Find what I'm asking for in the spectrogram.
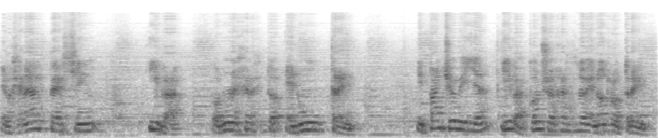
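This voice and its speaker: An older man with an accent from Spain, a film director telling casual anecdotes in an interview, halting as he searches for words. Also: fairly high pitch, expressive. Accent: Spanish, from Spain. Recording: roomy, distant microphone, faint music.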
